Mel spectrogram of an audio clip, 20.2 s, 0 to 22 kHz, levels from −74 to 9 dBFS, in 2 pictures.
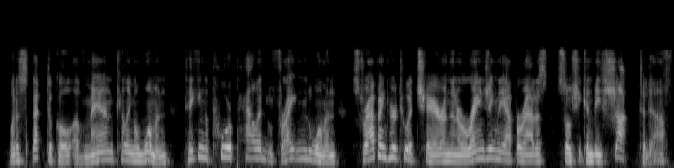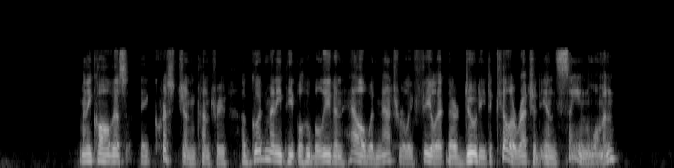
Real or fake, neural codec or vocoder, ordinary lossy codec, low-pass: real; none; Opus, 16 kbps; 7.2 kHz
